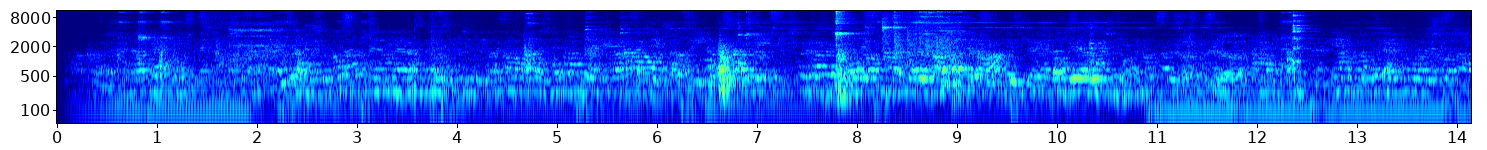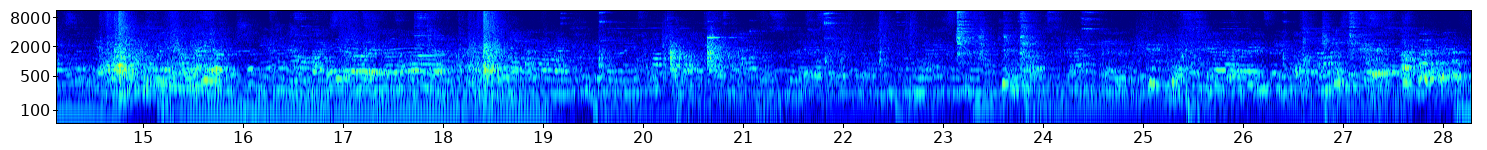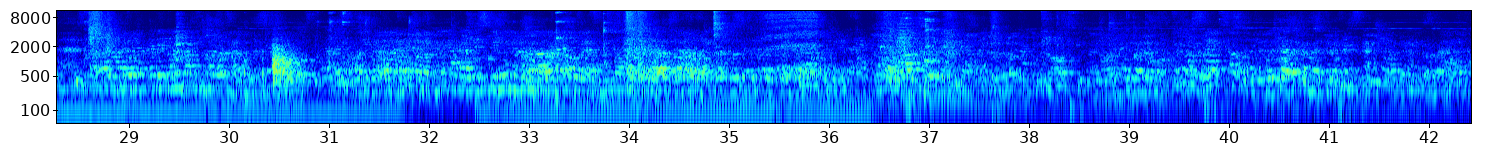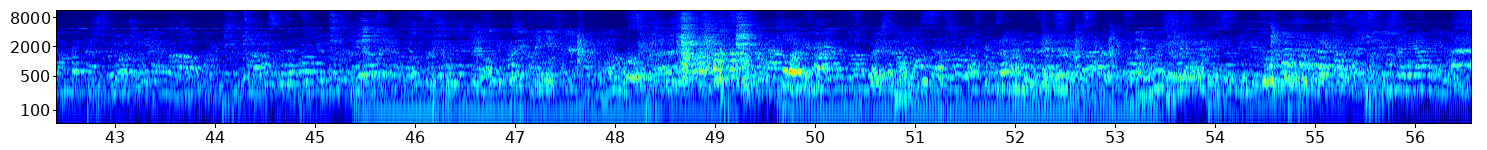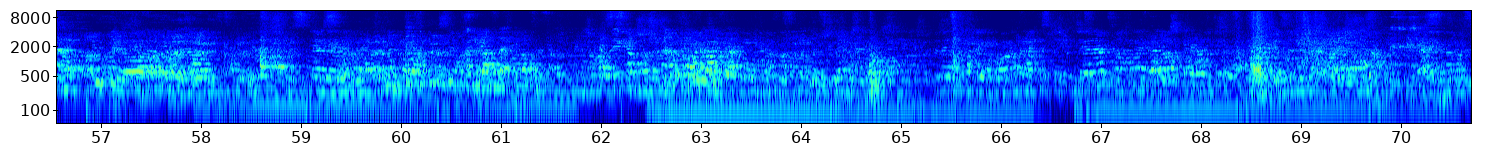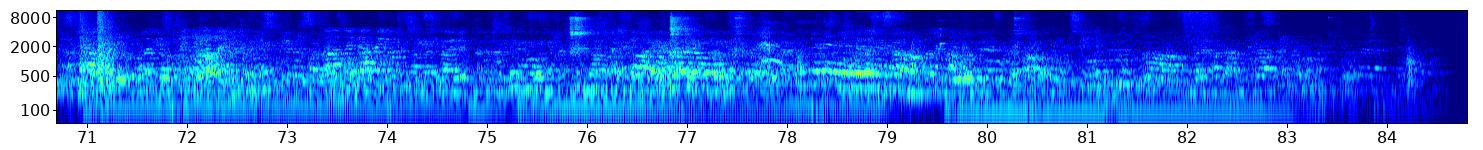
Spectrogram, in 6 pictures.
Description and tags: Jazzy café ambience
Very eased atmosphere in a busy café in Brno, CZR. Jazz music in the background, people talking, mugs tinkling, coffee making...
In case you use any of my sounds, I will be happy to be informed, although it is not necessary.
ambiance, ambience, ambient, atmosphere, background, background-sound, bar, brno, caf, chatter, field-recording, people, restaurant, talk, talking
